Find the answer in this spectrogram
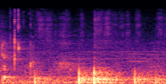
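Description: Marker pen writing on a whiteboard: a series of short strokes and taps as a word is written out.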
